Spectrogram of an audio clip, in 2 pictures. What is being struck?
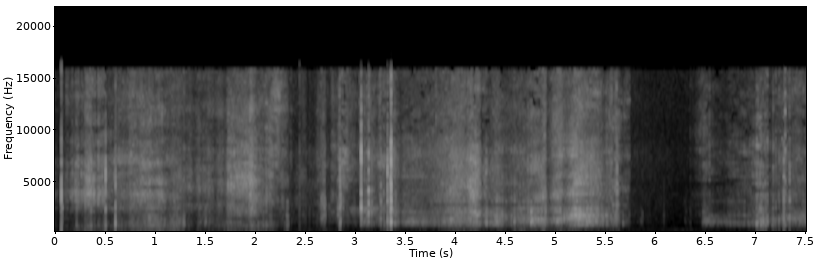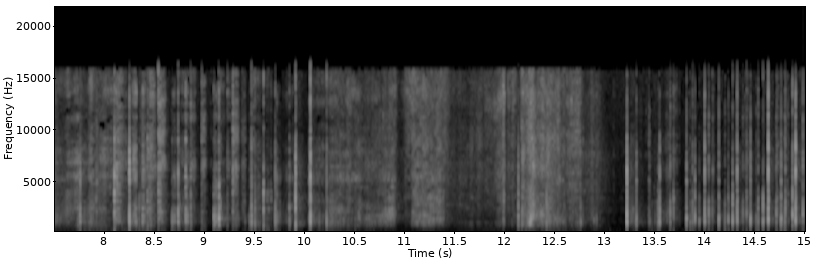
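Small closed wooden box.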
